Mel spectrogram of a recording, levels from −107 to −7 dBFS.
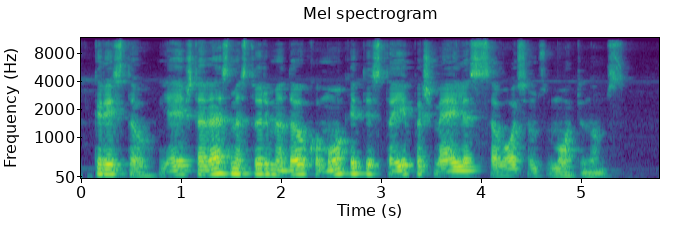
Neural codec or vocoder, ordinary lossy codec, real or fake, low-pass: none; MP3, 96 kbps; real; 10.8 kHz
